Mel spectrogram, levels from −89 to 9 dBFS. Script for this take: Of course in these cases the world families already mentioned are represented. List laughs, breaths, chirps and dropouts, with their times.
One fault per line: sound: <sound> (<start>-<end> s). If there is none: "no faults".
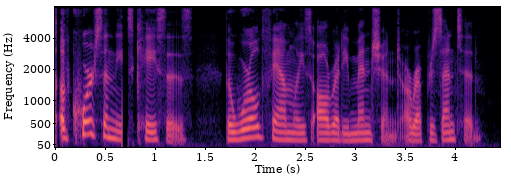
sound: dropout (0.7-0.7 s)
